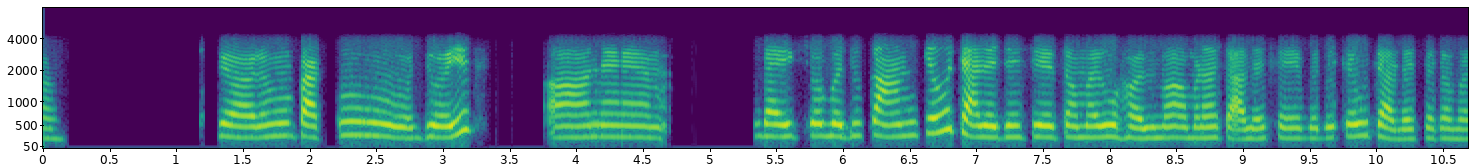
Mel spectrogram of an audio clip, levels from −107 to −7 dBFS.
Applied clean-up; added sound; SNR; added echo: none; none; none; none.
